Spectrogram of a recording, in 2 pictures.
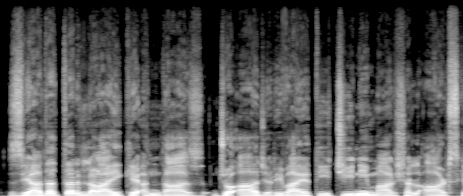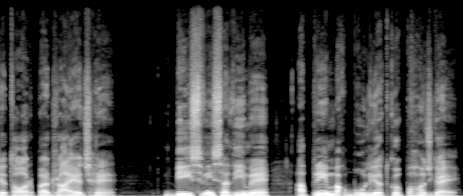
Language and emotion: Urdu, neutral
